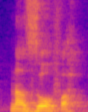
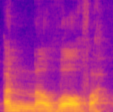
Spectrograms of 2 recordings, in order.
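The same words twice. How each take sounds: First: "nazofah" with the middle vowel said as a dark o; wrong pronunciation. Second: "an-nazafah" with a clear open a in the middle; correct pronunciation. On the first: Retold or imitated. Teacher imitating other teachers' wrong "nazofah". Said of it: "mengucapkan nazafah menjadi nazofah". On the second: Shown as a demonstration. Teacher giving students the correct "an-nazafah". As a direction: say "an-nazafah" with a bright a, not o. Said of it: "Padahal harusnya".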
